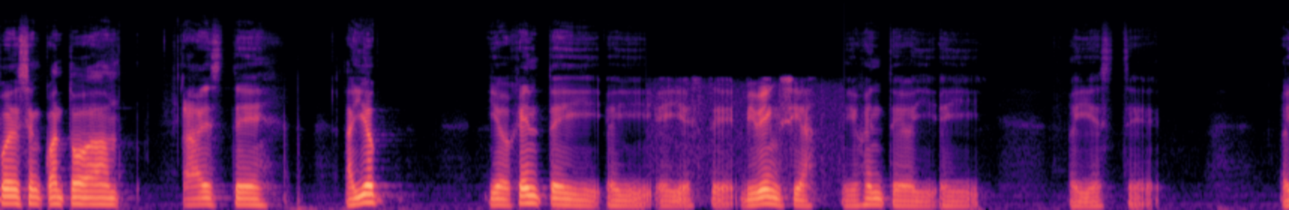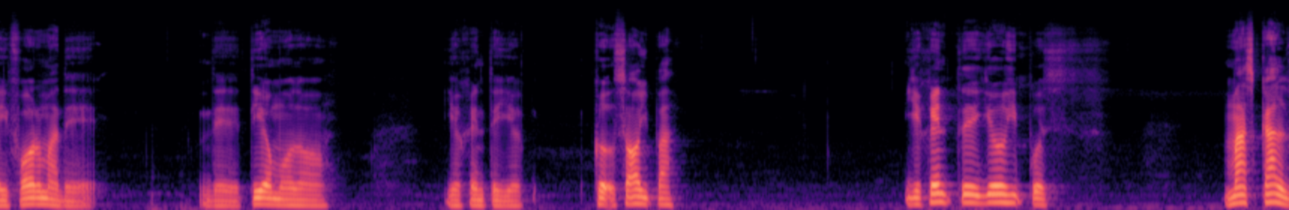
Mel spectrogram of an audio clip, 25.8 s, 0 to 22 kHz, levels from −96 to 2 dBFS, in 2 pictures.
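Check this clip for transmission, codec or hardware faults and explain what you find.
One fault is audible. From 6.46 to 8.44 s, the speech turns dull and boxy, with nothing above 4.7 kHz. The input likely switched to a poorer device. Level holds steady; faint new noise appears.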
